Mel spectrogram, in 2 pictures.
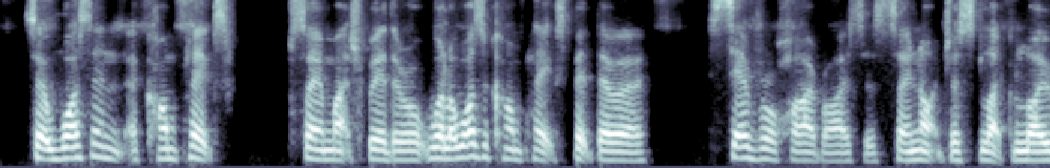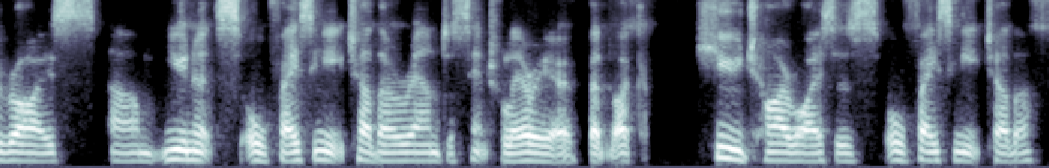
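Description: A woman with an Australian accent speaks at a moderate pace in a very deep, low voice with ordinary pitch variation. The recording is very clean with a silent background and a dry, close sound with no echo. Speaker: dog separation anxiety trainer, podcast co-host. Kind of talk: casual chat.

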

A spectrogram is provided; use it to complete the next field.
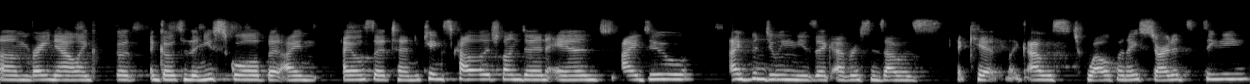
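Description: A woman talks at a fairly slow pace. Her fairly high voice stays monotone and flat. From Poland. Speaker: singer-songwriter. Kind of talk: casual interview chat. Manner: halting, many fillers and repetitions.

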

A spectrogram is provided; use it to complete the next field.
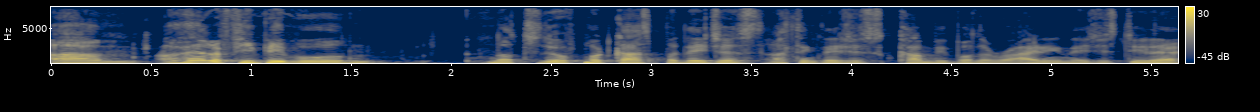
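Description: Very clean and silent in the background, this recording has a man speaking at a very fast pace. He has a New Zealand accent and a fairly low pitch. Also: lively intonation. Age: 30s. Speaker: podcast host. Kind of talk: casual chat. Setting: studio.

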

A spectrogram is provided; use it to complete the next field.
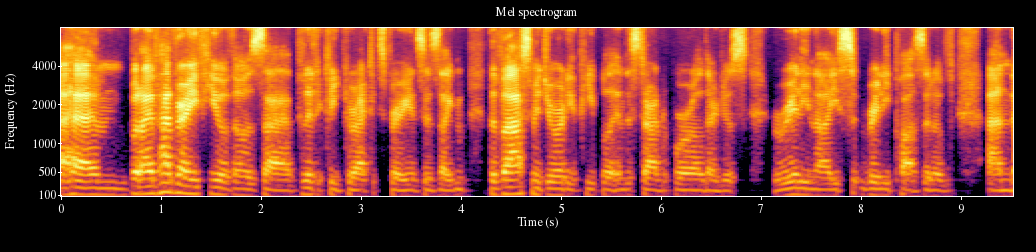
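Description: A man speaks at a fairly quick pace in a fairly low voice. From Ireland, Dublin. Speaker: startup event organizer. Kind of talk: casual chat. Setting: video call.

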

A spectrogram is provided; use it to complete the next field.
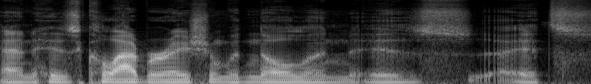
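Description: Fairly low male voice, very clean recording, background completely silent. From Britain. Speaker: film podcast co-host. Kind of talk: casual chat.

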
